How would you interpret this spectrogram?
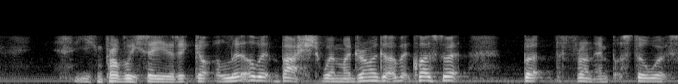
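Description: No technical faults can be heard anywhere in the clip. It comes over a working WebRTC call path, and nothing reaches above 4 kHz, which fits narrowband G.711 mu-law coding at 64 kbps.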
